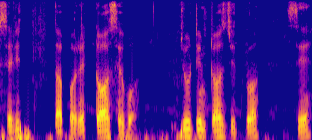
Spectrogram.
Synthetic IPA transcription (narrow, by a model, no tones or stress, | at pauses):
seɽit̪apɔɾeʈɔsɦebɔ̰d͡ʒuʈimʈɔs̬d͡ʒit̪̚bɔ | se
